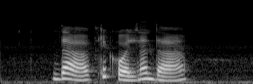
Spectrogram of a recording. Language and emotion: Russian, positive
